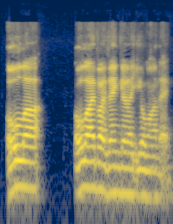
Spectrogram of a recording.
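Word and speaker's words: Olaivavega Ioane: Ola Ola Vena Yande.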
